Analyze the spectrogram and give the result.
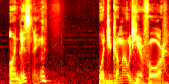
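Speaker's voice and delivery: sea monster creature speaking voice. Game master voicing a plesiosaur that rises and addresses the players. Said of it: "I'm gonna regret that voice".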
